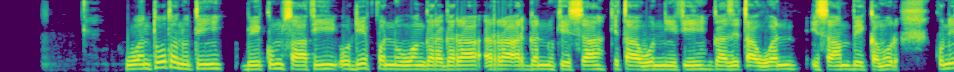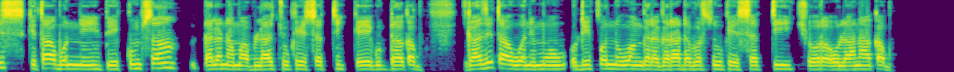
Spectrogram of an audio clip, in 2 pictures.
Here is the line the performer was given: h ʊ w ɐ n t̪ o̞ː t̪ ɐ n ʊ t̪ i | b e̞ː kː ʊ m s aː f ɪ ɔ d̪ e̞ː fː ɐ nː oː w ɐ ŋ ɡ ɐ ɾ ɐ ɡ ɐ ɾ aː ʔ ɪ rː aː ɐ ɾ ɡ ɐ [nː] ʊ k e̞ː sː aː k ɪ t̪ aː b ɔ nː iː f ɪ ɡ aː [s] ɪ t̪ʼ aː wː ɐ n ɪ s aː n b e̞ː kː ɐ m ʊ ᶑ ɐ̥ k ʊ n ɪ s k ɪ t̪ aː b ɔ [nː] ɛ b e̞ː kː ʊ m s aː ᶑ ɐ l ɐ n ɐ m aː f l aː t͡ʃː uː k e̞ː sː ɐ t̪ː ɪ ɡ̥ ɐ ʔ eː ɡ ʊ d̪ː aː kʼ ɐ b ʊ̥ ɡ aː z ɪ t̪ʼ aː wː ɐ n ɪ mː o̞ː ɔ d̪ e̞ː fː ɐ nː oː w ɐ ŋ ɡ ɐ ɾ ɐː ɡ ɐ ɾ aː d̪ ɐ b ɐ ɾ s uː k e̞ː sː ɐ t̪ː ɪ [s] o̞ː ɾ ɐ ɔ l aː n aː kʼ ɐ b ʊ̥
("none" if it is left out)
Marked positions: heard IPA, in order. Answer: nː, z, nː, ʃ

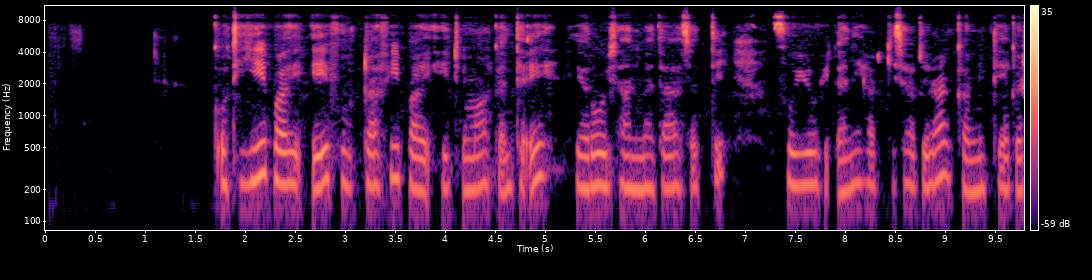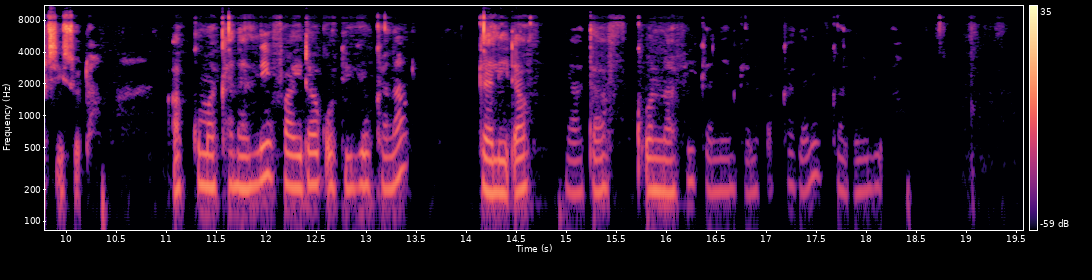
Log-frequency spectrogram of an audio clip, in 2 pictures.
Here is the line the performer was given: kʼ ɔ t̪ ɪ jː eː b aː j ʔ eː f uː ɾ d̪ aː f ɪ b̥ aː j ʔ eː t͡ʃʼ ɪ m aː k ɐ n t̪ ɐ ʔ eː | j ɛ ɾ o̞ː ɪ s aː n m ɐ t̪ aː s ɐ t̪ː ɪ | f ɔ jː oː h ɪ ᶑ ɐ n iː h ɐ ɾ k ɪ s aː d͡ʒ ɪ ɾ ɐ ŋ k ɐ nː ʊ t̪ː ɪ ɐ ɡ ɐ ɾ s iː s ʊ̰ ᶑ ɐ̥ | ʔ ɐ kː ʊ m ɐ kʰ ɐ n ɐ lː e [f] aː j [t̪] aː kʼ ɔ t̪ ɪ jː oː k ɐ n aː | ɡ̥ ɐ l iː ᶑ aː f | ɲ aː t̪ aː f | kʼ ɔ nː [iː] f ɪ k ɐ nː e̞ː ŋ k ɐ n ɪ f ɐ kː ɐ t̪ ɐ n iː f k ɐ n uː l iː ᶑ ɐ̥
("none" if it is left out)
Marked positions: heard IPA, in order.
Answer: f, d̪, aː

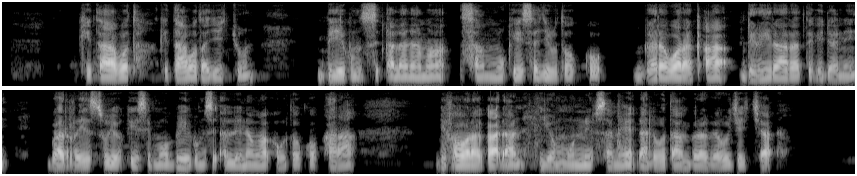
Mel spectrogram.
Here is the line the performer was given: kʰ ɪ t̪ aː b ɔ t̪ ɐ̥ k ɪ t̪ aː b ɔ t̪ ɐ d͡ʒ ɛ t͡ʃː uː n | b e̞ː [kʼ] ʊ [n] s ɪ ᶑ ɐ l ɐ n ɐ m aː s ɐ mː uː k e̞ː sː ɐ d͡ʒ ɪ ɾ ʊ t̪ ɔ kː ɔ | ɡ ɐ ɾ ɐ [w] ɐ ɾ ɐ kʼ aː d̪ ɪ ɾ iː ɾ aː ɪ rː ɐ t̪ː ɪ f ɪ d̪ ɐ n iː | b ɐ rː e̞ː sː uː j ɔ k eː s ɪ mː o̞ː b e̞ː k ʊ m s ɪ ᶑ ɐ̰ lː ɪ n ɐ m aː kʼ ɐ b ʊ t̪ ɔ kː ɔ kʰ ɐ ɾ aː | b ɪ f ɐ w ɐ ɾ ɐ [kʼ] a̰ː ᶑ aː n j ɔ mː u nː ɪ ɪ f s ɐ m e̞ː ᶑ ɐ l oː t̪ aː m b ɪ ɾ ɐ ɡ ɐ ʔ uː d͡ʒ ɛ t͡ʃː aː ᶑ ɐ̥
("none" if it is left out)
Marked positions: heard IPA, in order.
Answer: k, m, w, kʼ

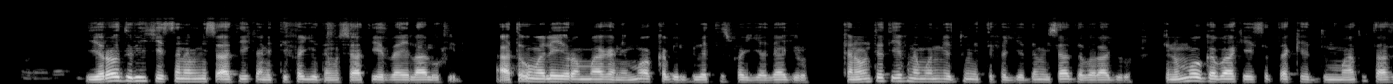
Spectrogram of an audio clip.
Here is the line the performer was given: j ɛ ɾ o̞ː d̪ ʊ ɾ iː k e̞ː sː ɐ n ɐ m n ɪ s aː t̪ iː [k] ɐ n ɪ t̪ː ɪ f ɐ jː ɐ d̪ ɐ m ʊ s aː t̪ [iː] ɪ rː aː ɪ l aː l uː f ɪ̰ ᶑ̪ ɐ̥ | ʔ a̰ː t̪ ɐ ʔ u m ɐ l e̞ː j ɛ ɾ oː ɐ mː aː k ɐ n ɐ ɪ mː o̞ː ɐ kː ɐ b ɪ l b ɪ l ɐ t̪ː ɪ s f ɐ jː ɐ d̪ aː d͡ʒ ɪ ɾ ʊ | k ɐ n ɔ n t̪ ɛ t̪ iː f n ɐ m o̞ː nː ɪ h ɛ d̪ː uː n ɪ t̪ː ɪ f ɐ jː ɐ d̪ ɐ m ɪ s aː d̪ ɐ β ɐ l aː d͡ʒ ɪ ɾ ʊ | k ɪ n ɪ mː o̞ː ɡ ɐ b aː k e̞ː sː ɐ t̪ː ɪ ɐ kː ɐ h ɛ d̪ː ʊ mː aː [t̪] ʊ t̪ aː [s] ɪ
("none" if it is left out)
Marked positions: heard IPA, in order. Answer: k, iː, t̪, s

